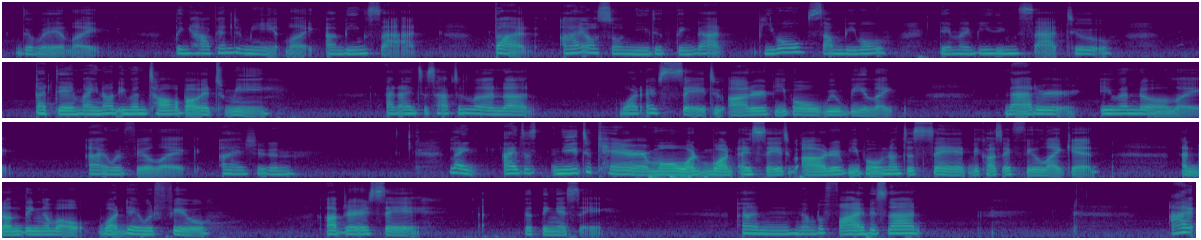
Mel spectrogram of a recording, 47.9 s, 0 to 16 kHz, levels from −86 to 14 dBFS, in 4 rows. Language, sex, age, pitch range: Thai, female, 10-29, 190-225 Hz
